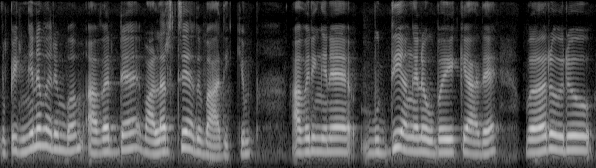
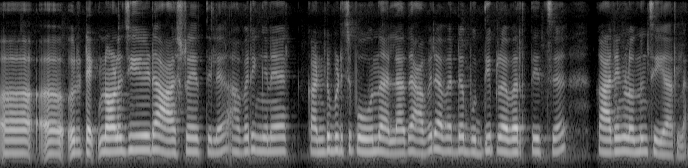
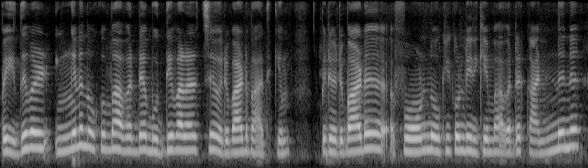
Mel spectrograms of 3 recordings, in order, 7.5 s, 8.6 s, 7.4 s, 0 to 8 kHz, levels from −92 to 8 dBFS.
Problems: none marked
